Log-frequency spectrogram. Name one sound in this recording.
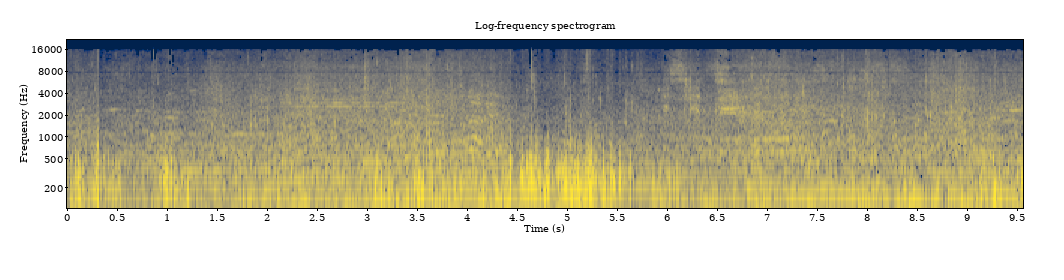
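A motorboat engine drones across the water.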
